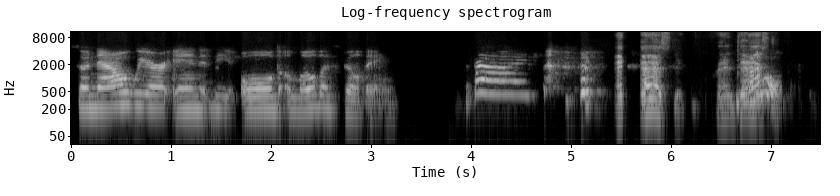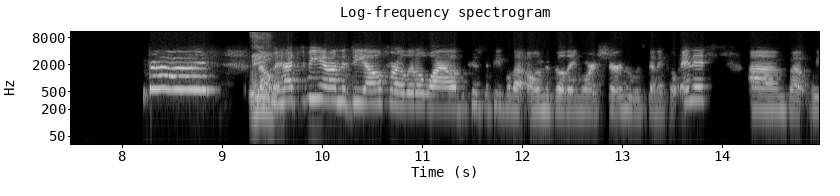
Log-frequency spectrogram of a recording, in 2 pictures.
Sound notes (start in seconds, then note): 4.7 laughs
